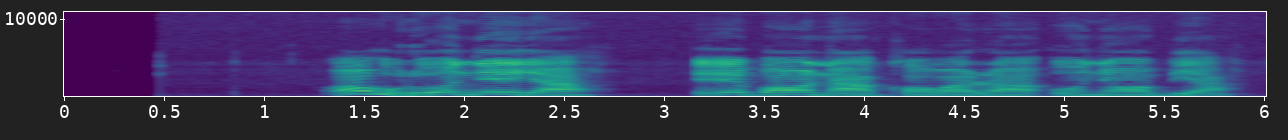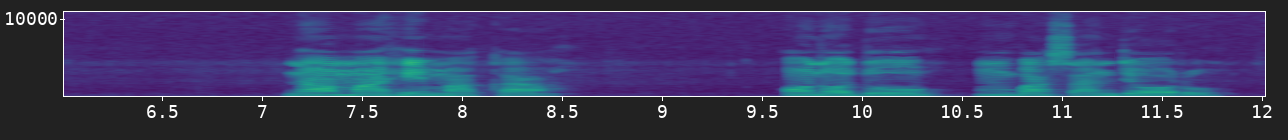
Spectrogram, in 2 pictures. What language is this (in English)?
Igbo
